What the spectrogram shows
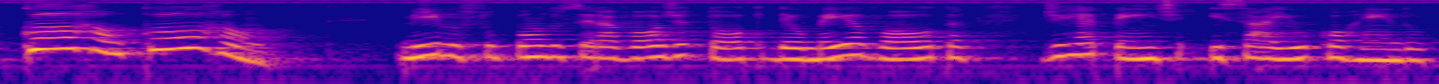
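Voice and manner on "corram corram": high-pitched urgent cry; urgent shout. A narrator's reading. A mysterious voice urges them to flee, shouting. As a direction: call out high to make them run. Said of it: "uma voz gritou".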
